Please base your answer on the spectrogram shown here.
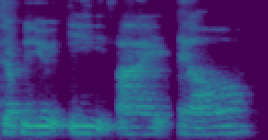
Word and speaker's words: Weil: Her last name is spelled W-E-I-L.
